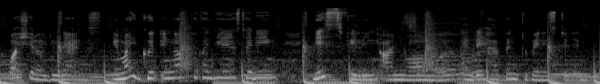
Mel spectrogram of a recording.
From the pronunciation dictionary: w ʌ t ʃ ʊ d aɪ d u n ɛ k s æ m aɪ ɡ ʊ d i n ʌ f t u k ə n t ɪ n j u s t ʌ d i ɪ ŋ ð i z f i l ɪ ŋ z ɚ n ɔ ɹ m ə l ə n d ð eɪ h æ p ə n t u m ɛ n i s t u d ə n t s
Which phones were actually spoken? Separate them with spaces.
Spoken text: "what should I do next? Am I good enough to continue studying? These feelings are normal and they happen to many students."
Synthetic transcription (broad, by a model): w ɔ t ʃ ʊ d aɪ d u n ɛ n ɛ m aɪ ɡ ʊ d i n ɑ f t u k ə n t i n j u s t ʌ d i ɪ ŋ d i s f i l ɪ ŋ ɚ n ɔ m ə l ə n d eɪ h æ p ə n t u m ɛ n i s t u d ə n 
